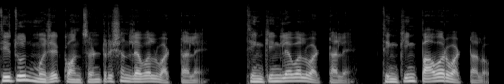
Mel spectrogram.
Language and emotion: Goan Konkani, neutral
